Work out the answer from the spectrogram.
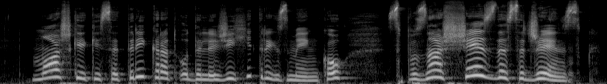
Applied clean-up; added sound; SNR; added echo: none; none; none; none.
